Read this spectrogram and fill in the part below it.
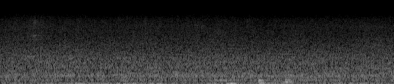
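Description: Honeybees at a hive with brood, pollen and nectar, in changed weather with bees falling off, hum in a steady dense buzz throughout, close and continuous with no talking.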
